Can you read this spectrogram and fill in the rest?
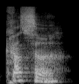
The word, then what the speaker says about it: Kasse: In German, you say Kasse. – Kasse. – With an E at the end. So it's Kasse.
